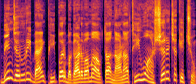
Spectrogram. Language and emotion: Gujarati, surprised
